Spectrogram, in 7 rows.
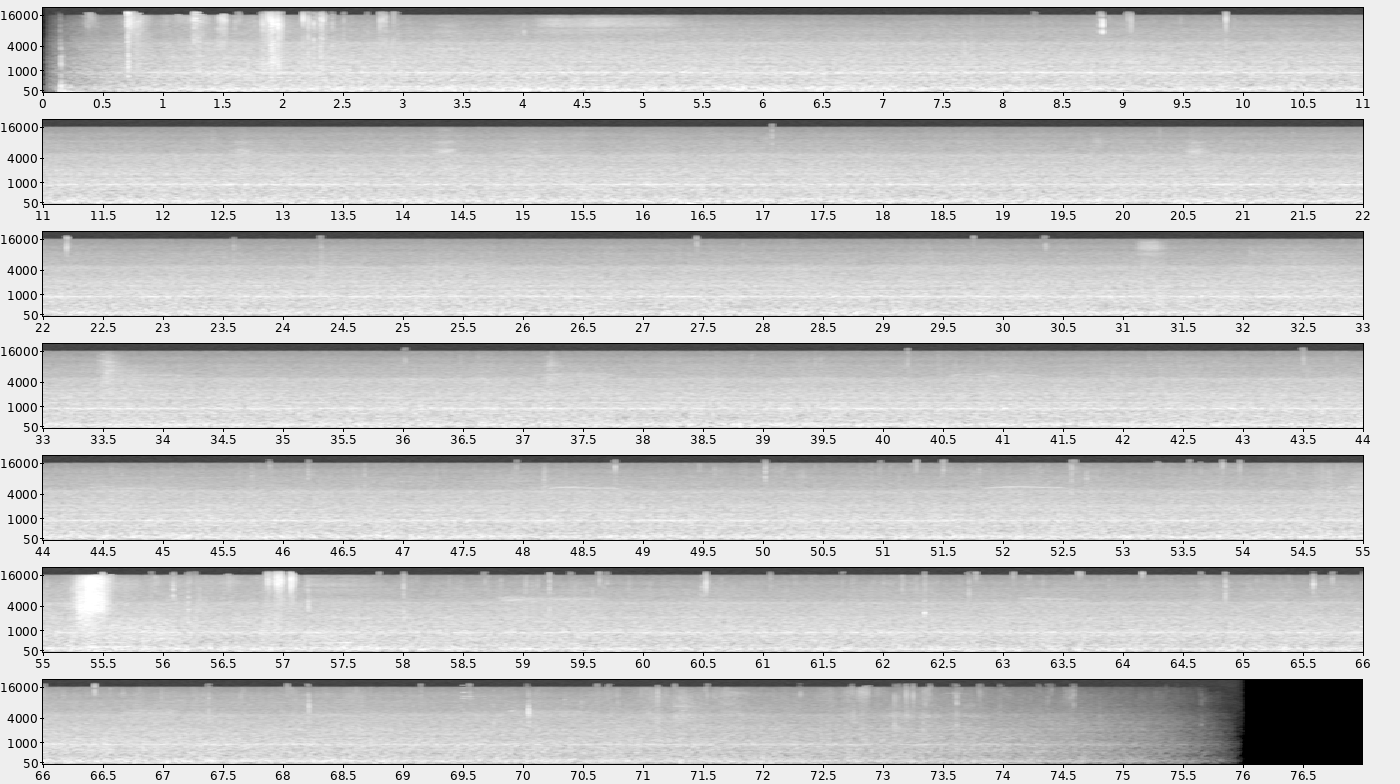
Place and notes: {"title": "Muhlenberg College Hillel, West Chew Street, Allentown, PA, USA - Muhlenberg College Freshman Quad", "date": "2014-12-03 10:00:00", "description": "Recorded in the freshman quad at Muhlenberg College.", "latitude": "40.60", "longitude": "-75.51", "altitude": "117", "timezone": "America/New_York"}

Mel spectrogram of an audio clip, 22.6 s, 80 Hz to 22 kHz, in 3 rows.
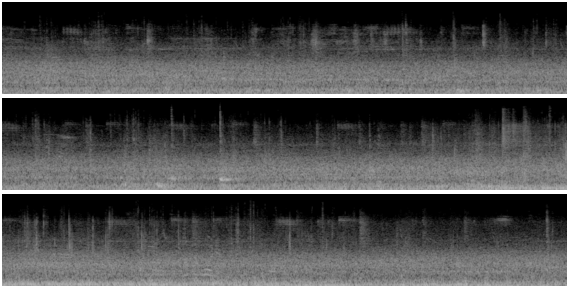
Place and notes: {"title": "Fdr Drive Service Rd E, New York, NY, USA - East River Greenway", "date": "2022-02-17 09:50:00", "description": "Walking from Stuyvesant Cove to East River Greenway. Walking over grains of deicing salts.\nSounds of people enjoying the park with personal speakers.", "latitude": "40.73", "longitude": "-73.97", "altitude": "1", "timezone": "America/New_York"}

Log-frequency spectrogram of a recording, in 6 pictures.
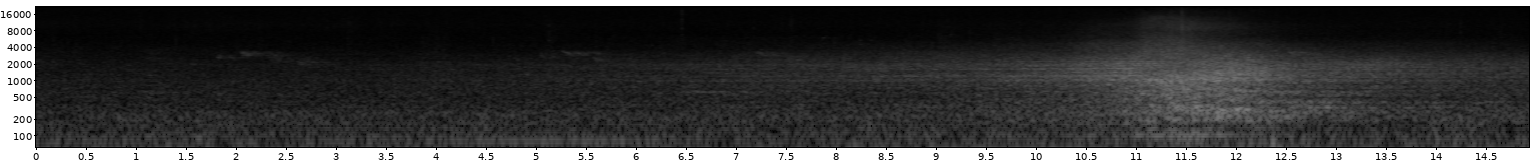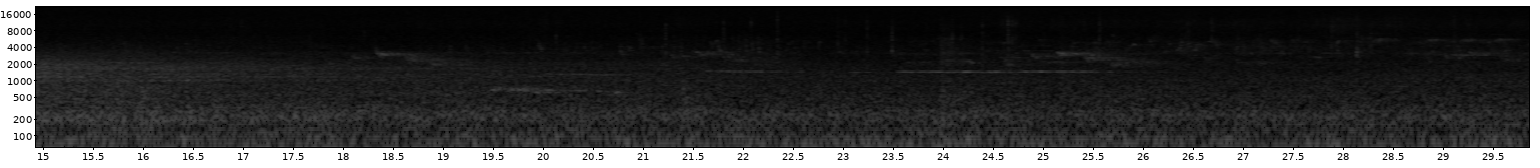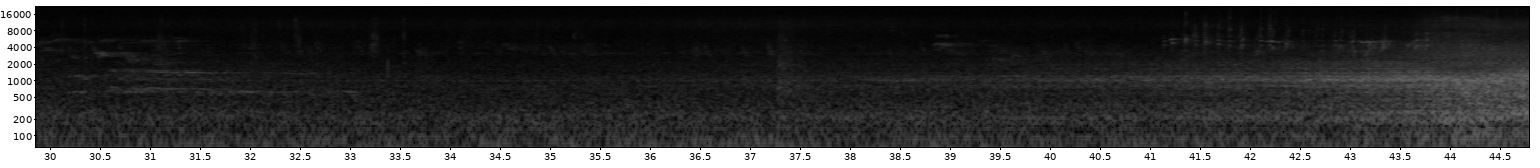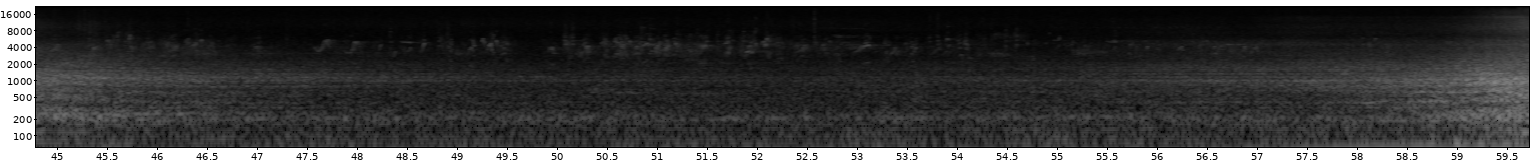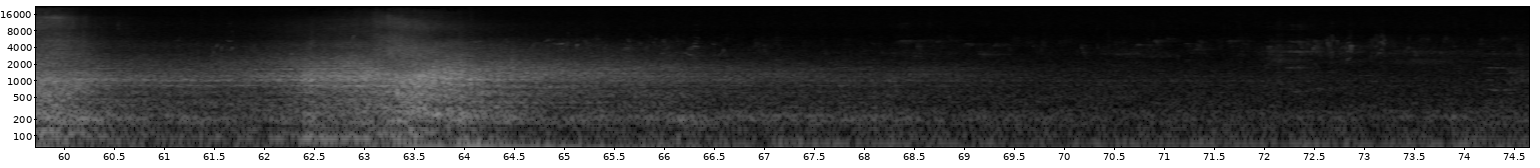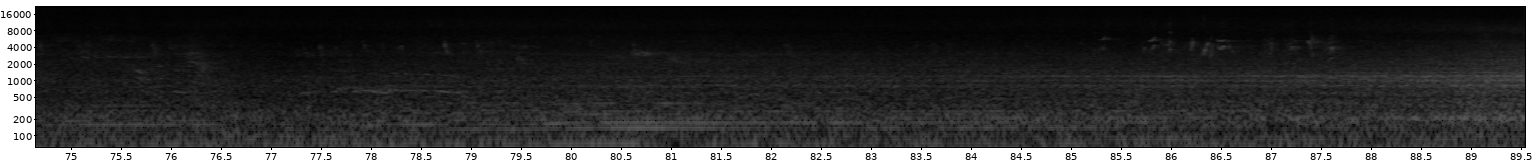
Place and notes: {"title": "Xiping, Yuanli Township 苑裡鎮 - Next to the railway", "date": "2017-03-24 12:45:00", "description": "Traffic sound, The train runs through, bird sound\nZoom H2n MS+XY +Spatial audio", "latitude": "24.45", "longitude": "120.65", "altitude": "20", "timezone": "Asia/Taipei"}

